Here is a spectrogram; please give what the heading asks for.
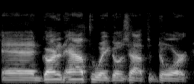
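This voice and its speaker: A man who works as a radio play-by-play announcer, giving measured, fluent sports analysis as a podcast guest. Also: fairly low pitch, fairly even intonation, bright, forceful tone.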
